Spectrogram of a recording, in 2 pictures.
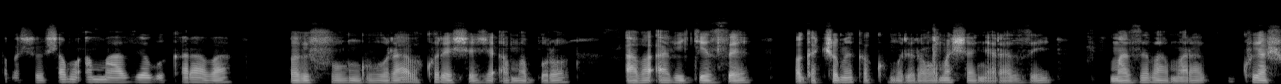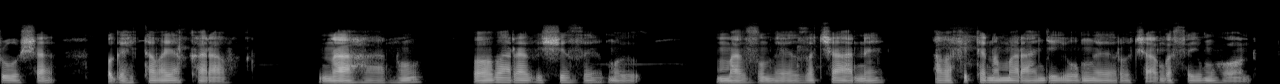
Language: Kinyarwanda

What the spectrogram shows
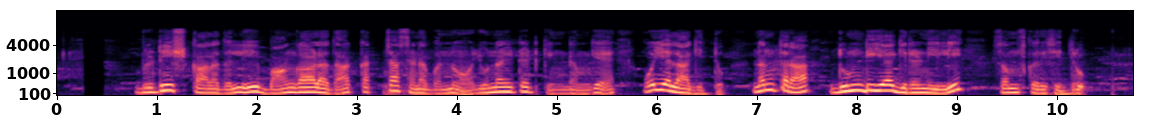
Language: Kannada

